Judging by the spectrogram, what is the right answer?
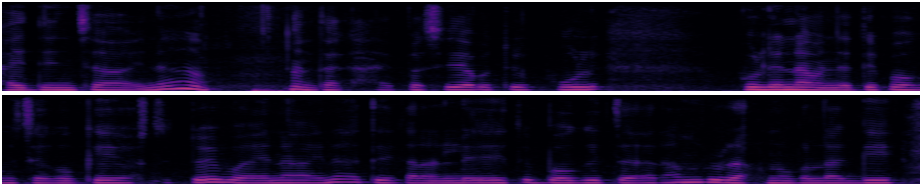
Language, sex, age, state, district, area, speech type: Nepali, female, 30-45, West Bengal, Jalpaiguri, rural, spontaneous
